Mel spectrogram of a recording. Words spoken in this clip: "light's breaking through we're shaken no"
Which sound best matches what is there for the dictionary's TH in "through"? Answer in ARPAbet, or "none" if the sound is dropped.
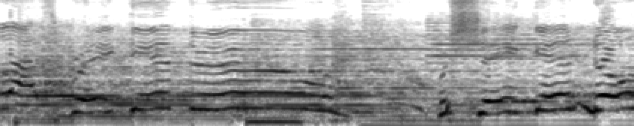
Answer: TH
